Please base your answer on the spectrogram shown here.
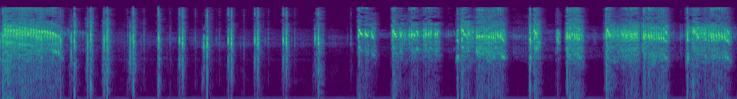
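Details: Swiftlet call meant to lure swiftlets: a rapid series of sharp clicks at first, then longer harsh, buzzy chirps high in pitch toward the end.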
